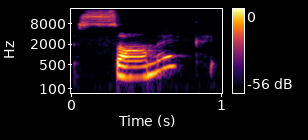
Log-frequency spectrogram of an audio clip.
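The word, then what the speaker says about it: samekh: Next, there's Samic. It's an S sounding sound, hence the S is the transliterated figure, and it's pronounced like the S in C.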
